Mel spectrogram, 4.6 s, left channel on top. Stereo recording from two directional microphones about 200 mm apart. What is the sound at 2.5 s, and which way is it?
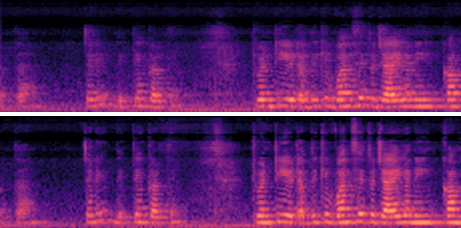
A woman's voice, 40° right (ahead or behind).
